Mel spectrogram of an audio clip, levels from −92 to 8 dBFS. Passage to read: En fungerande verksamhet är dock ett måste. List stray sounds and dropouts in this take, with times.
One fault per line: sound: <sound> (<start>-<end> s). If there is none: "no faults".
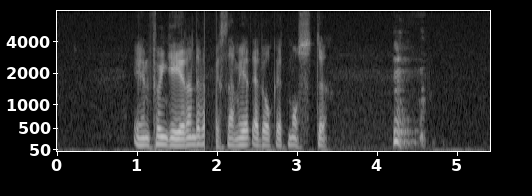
sound: dropout (1.8-2.0 s)
sound: laugh (4.2-4.6 s)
